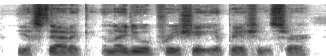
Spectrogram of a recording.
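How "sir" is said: normal talking voice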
